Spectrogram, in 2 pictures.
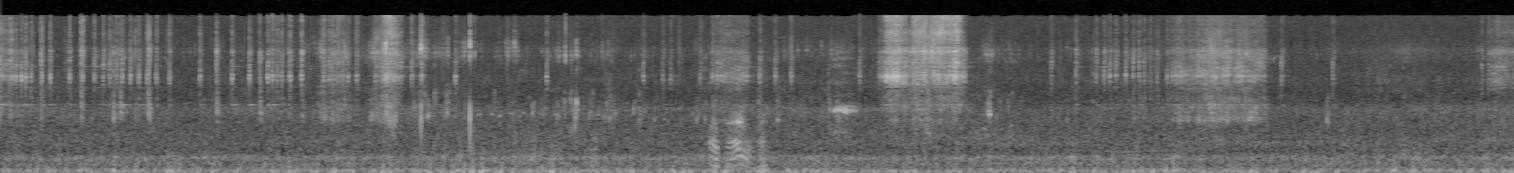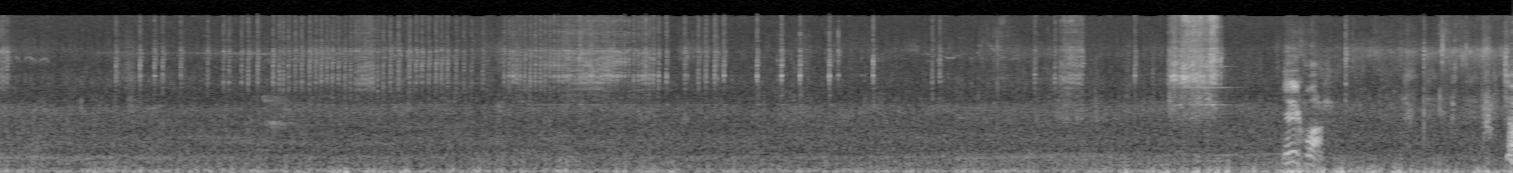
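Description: Spinning reel working in several short spells while a large Wels catfish pulls on the bent rod, under a constant low wind rumble. A short voice sound comes near the end.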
